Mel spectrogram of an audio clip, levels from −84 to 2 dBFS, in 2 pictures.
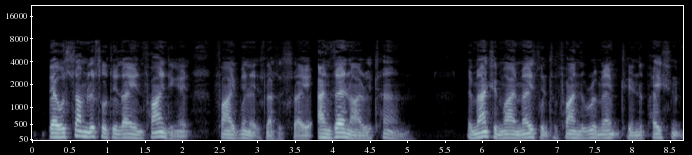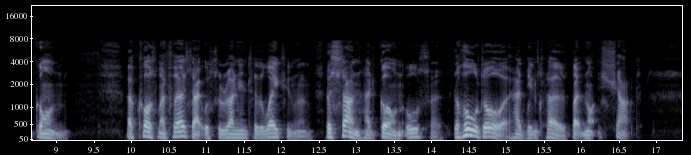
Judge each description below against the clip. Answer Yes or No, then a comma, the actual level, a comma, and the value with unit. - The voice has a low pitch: Yes, low, 105 Hz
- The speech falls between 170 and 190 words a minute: Yes, average, 185 wpm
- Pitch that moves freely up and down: No, average, 4.4 semitones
